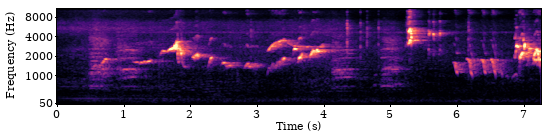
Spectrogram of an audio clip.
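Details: Village white-rumped shama lure song: sweet fluting whistles and slurred notes woven into a flowing phrase, ending in quick high chirps, with a soft hum below.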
